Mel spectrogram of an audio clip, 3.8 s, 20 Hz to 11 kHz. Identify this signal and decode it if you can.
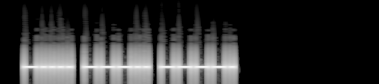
Morse code, heard as a keyed tone, about 28 wpm, 700 Hz. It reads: 689
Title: Numbers - 3-Digit 28wpm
